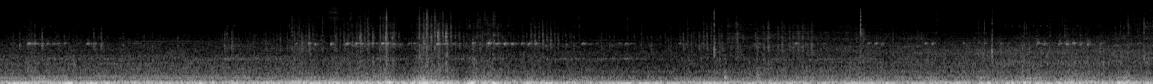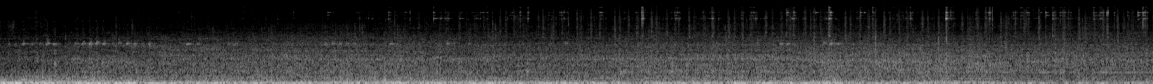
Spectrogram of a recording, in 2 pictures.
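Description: A car rolling slowly over a bumpy dirt road, heard from inside the cabin: a steady low rumble of tyres and suspension with scattered knocks and rattles.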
